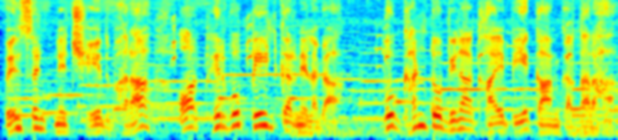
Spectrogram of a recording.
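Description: Man, children's story narrator, medium pitch, expressive swings, music behind.

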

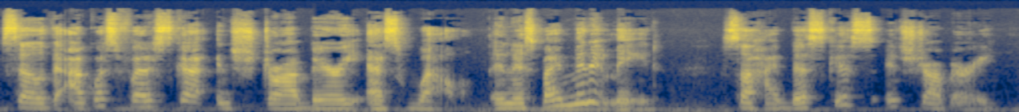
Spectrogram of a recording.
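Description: A woman's voice: on the low side, expressive, moderate pace, fairly bright tone, slight background noise, poor audio. A woman in her forties, congested, chatting casually to camera as host of her shopping haul vlog from a room at home. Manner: chatty, rambling, upbeat asides. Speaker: haul vlogger, channel host. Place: home room with shelves, indoors.

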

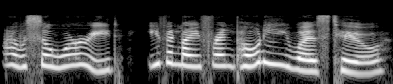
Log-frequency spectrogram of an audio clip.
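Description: A woman's voice: very high voice, lively intonation, measured pace, a little mellow, no echo, lo-fi sound, pitched above the performer's own voice. A woman voicing a worried, caring mother in a roleplay story, fretful and affectionate. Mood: worried, relieved.

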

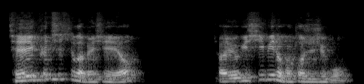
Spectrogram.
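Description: A man teaching a hands-on software lesson step by step, informally, often checking with short tag questions that the learner is following. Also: on the high side, big pitch swings, normal speed. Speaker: CAD instructor. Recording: roomy echo, distant microphone.

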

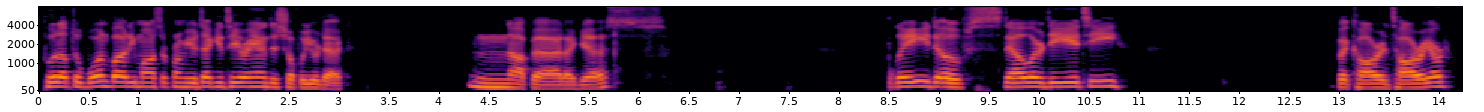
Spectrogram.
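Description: A man reads card names aloud in a soft, almost whispered voice, slow and unhurried. His tone is smooth and clear. He talks casually to his viewers while he opens packs at a table, filmed close on a phone. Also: on the high side, fairly even intonation. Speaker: card unboxing youtuber. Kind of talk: casual card pack opening commentary. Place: indoors at a table, hands only on camera.

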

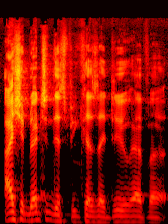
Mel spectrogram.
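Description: A man in his fifties telling anecdotes haltingly on a stage panel into a handheld microphone. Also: low voice, bright, forceful tone, a little hiss or hum. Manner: halting, pausing between phrases. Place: museum auditorium stage.

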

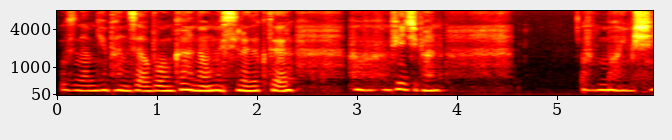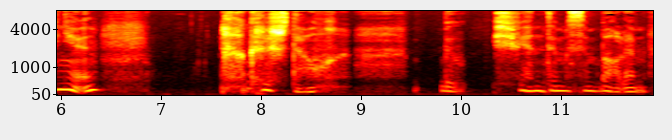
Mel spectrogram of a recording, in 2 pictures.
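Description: A troubled nun in a radio play. Her voice is fairly low and very husky, nearly dissolving into breath. She speaks slowly and haltingly, repeating words in a dreamy, fragile manner. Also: full character voice. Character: troubled, dreamy nun recounting visions, easily frightened. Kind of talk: Polish radio play acting.

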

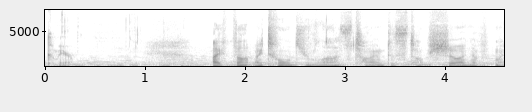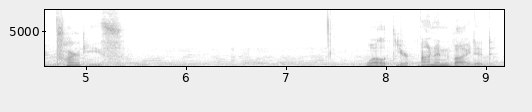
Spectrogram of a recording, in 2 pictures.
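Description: A man playing a cocky, irritable young party host in an ASMR roleplay, talking casually and haltingly. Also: low voice, noisy background. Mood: irritated, brusque. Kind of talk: ASMR roleplay audio drama.

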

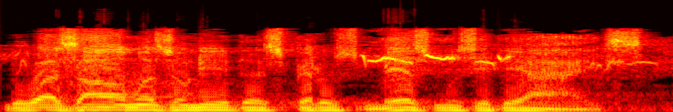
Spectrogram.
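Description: A man's voice: extremely low pitch, takes it slowly, background noise. A man delivering scripted dramatic narration as the narrator of a radio play. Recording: dull sound with music behind.

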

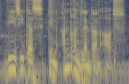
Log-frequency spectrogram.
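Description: A man's voice: fairly low pitch, sing-song, measured pace. A man with a standard German accent reads scripted television documentary narration. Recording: music behind the voice. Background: background music.

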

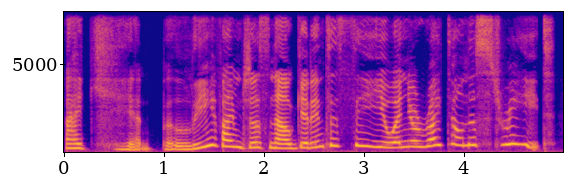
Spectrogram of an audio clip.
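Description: A high, gushing aunt who fusses over everyone, as a woman reads her. She drawls out her sweet words in a bright, lifted voice. Dry, close recording. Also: animated, unhurried, no room sound. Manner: gushing, doting. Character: affectionate, touchy-feely middle-aged aunt.

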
